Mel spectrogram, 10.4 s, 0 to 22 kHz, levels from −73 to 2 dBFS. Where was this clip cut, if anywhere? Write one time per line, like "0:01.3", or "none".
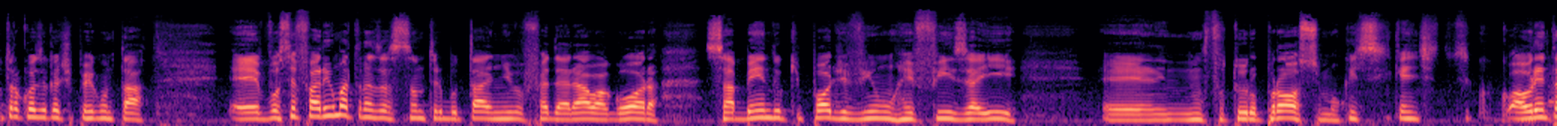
0:09.0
